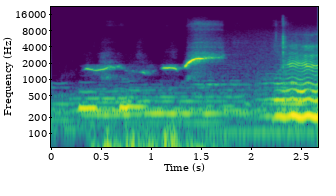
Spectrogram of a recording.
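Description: A person whistles a melodic tune in the 1942 film Holiday Inn, clear sustained notes with sliding pitch over faint background music, loud and close.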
